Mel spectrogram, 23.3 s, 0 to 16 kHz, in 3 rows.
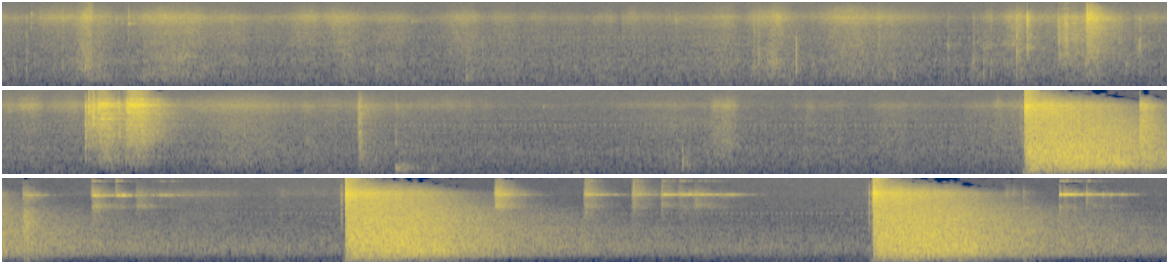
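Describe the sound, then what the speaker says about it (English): A Glock 22 pistol fires three loud, sharp shots at an indoor range at 25 feet, each several seconds apart with a ringing decay, after a stretch of quieter handling clicks and distant range noise. "let me work on taking 5 slow shots at 25 feet"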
